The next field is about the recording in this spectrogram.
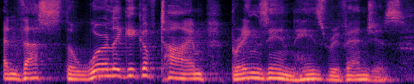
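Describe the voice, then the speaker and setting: Man playing a slow, mocking vengeful jester. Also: mid-range voice, animated, warm tone. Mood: mocking, triumphant. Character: mocking jester savoring his revenge. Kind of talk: theatrical Shakespearean audio play acting.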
